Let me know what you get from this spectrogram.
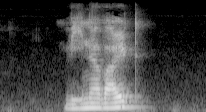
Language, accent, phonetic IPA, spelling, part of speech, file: German, Austria, [ˈviːnɐˌvalt], Wienerwald, proper noun, De-at-Wienerwald.ogg
- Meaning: a municipality of Lower Austria, Austria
